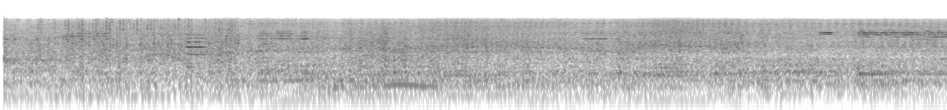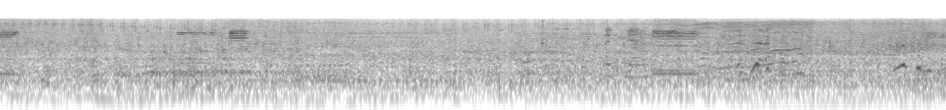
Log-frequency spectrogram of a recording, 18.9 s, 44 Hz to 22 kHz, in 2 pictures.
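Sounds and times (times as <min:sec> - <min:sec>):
vehicle horns honking: 0:01.8 - 0:03.2, 0:08.1 - 0:09.8, 0:11.1 - 0:12.0, 0:15.5 - 0:17.1
small engine running: 0:16.0 - 0:18.9.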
